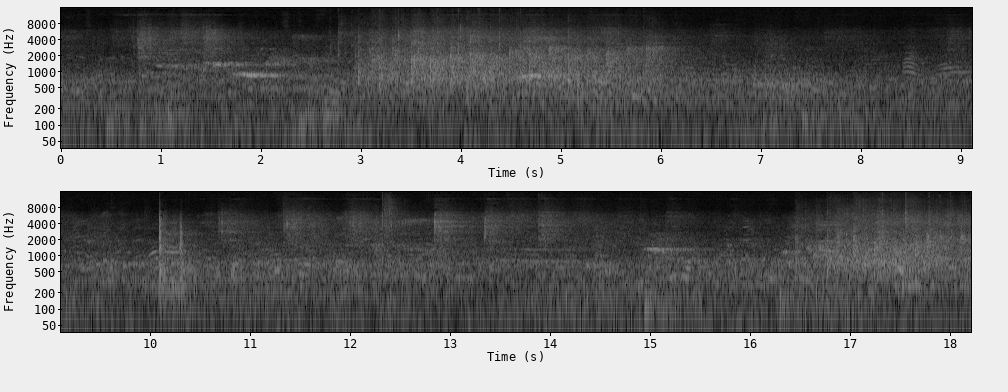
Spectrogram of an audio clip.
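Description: Bare feet thud and slide on a hard floor.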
